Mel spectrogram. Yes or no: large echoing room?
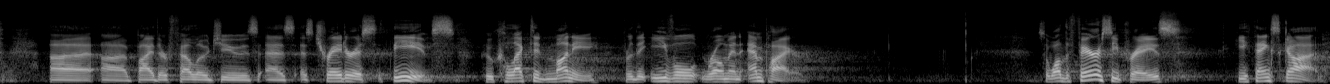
yes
